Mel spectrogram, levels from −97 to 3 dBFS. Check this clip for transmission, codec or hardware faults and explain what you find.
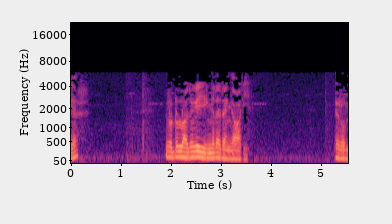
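There's one fault, and it runs through the whole speech clip: heavy MP3 compression, most likely. The top end stops dead around 5.9 kHz, which fits a starved bitrate near 24 kbps. With so few bits, the encoder drops the treble and flickers weak frequency detail on and off, so it sounds watery and swirly, with smeared attacks and chirpy s sounds.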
